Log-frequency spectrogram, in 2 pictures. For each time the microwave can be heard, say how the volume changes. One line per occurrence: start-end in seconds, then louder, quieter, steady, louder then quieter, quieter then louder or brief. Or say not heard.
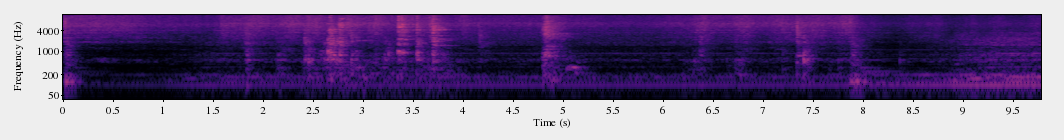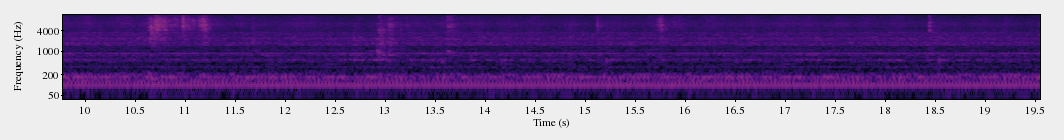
0.0-19.5 louder.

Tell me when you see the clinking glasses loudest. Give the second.
3 s.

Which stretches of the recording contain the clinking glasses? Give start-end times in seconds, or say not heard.
2.4-4.0, 12.7-13.8.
